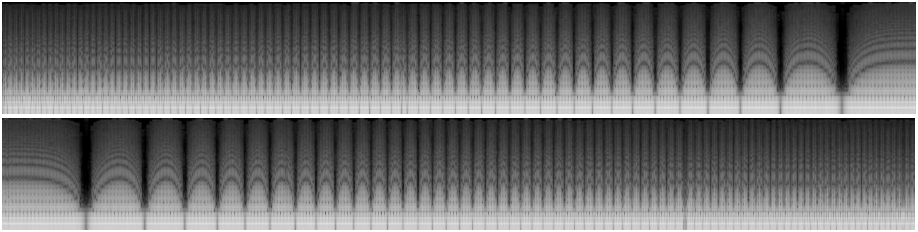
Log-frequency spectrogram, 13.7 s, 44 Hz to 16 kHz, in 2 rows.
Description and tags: sub-wobble-up-and-down
Sound effect or weird sub bass wobble down loop. 8 bars in length at 140 bpm
I used audacity to generate two tones both 49 or G (g1). On one I applied a sliding pitch shift down a full octave. For some reason this creates a nice wobble down. I duplicated it, and reversed the first half to make a longer wobble up and down.
140-bpm, 140bpm, audacity, bass, down, dub, dubstep, loop, low, pitch-shift, power, power-down, power-up, sine, sub, sub-bass, tech, technology, up, wobble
